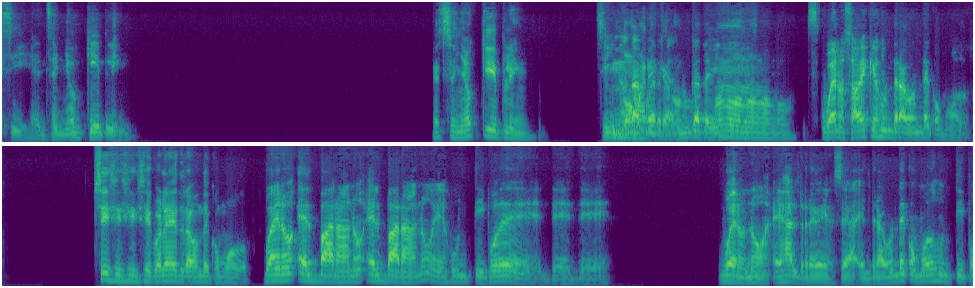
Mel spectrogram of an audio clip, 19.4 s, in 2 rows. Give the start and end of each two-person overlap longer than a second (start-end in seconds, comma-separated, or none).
6.1-7.6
